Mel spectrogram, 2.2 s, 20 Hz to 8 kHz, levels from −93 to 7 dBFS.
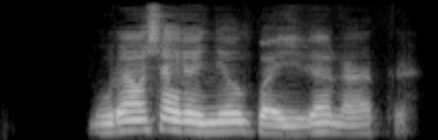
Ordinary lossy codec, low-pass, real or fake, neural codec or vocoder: MP3, 48 kbps; 7.2 kHz; fake; codec, 16 kHz, 1 kbps, FunCodec, trained on Chinese and English, 50 frames a second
